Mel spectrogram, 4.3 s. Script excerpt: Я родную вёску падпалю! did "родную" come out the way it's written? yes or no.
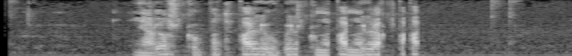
no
